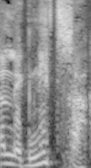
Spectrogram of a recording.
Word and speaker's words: Legnica: Para el Mietz Legnica se escribe, pero dicen que se pronuncia Legnica.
